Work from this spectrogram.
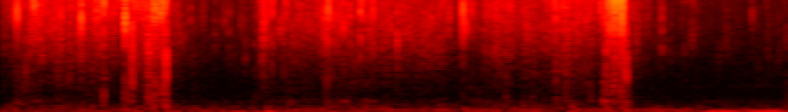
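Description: Fingertips and nails tap and scratch across the plastic-wrapped lid of a bubble-wrapped cardboard Nike shoebox resting on a cork mat. Soft crinkling and scratchy rustles are broken by brighter crackling bursts, with a steady low rumble underneath.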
